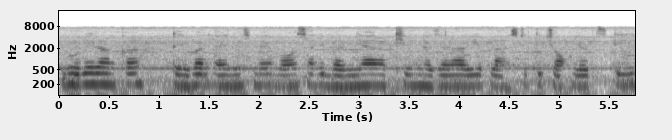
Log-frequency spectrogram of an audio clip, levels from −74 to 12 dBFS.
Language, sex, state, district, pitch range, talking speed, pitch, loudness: Hindi, female, Chhattisgarh, Raipur, 180-190 Hz, 195 wpm, 185 Hz, -17 LUFS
